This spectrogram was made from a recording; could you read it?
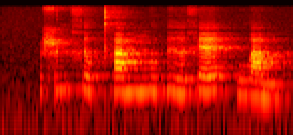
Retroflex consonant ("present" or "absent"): present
